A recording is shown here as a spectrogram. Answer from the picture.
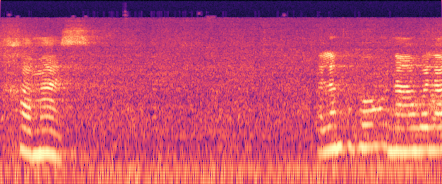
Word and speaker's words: Hamas: yung kaba ko kasi alam ko po yung kamas o hamas dito sa Philippines pero yung pronunciation po sa israel is hamas Alam ko po na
